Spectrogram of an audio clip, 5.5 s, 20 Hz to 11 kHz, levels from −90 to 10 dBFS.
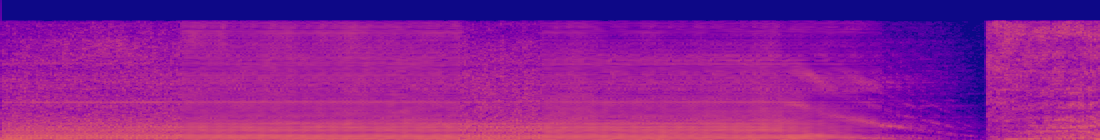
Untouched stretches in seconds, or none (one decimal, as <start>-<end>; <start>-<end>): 0.0-0.9; 2.3-2.7; 4.4-5.5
